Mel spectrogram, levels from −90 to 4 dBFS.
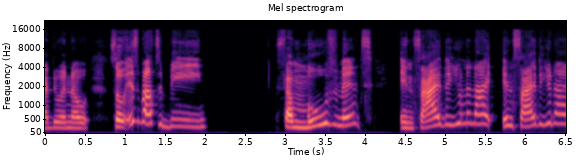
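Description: Sample clock jitter sets in at 4.58 s and lasts to the end of the speech at 6.52 s. The converter's timing wanders by something under a microsecond, so each sample lands slightly early or late. Where the waveform changes fastest, that timing slip turns into the largest amplitude error, roughly 45 dB below the signal. It is heard as a faint grainy hiss clinging to louder and brighter sounds, dropping away in the pauses.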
